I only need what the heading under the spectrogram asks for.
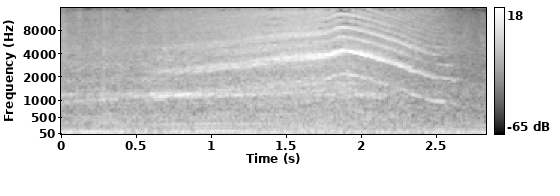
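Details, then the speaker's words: Turbo Daihatsu Mira, first pull with a newly fitted BLITZ blow-off valve replacing an HKS one: thin whistle climbs with boost and drops on release over the engine rumble, toy-like, almost electronic-sounding; blow-off valve whistle. "All right, that sounds very childish. I don't know if I like it or hate it. Comment below. All right, let's see. It sounded like a toy. It sounded like an electronic fake one, actually."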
